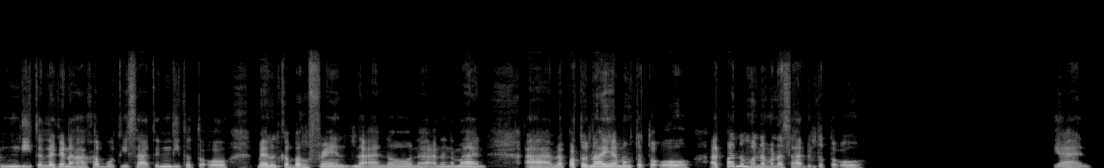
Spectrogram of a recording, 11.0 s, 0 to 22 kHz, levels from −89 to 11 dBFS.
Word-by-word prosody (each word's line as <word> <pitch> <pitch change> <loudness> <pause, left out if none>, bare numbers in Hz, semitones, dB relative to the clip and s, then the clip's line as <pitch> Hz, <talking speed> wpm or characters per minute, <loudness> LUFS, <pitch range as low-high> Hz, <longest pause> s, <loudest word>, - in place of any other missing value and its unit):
hindi 130 -1 -1
talaga 125 0 +2
nakakabuti 120 0 -2
sa 115 - +1
atin, 130 +3 -2
hindi 130 - -4
totoo. 120 +1 -1 0.3
Meron 155 +4 +5
ka 180 - +2
bang 175 0 +4
friend 145 +3 +1
na 135 +1 +1
ano 140 +3 -2
na 125 +1 -2
ano 125 - -3
naman, 135 +1 +1 0.4
ah, 120 0 +2
napatunayan 150 0 +5
mong 165 0 0
totoo? 140 -5 +1 0.2
At - - 0
paano 275 +2 +2
mo 225 - -1
naman 200 -3 -3
nasabing 175 -1 -3
totoo? 140 -5 -4 1.9
'Yan. 110 0 -4
135 Hz, 145 wpm, -25 LUFS, 125-160 Hz, 1.9 s, Meron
